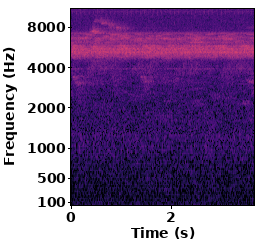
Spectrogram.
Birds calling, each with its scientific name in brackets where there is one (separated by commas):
Hauxwell's Thrush (Turdus hauxwelli)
